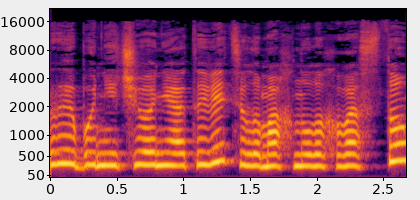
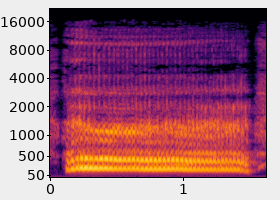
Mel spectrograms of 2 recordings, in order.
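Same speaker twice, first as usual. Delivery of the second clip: low dog growl; 6 semitones lower, 3 dB quieter than usual. A narrator's reading. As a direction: growl like a big shaggy dog. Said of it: "зарычал пёс".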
